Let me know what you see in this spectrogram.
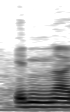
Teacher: Inna itu namanya wajibul gunah wajib berdengung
